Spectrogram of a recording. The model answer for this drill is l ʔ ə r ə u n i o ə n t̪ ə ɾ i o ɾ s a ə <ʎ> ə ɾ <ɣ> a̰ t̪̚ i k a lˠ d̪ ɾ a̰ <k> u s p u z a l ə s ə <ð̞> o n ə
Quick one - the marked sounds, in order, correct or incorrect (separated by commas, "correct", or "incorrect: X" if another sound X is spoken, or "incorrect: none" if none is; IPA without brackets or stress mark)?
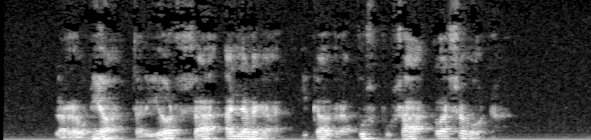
correct, correct, incorrect: p, incorrect: ɣ̞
